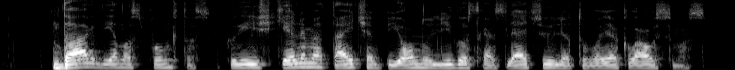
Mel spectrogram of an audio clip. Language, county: Lithuanian, Tauragė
